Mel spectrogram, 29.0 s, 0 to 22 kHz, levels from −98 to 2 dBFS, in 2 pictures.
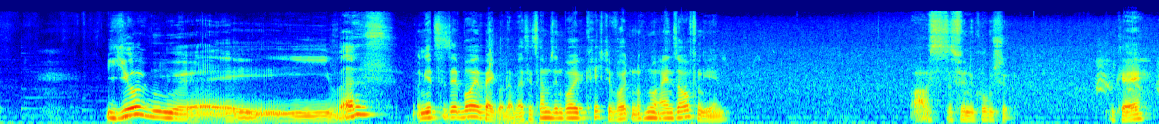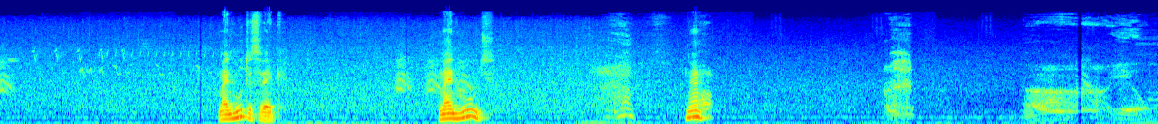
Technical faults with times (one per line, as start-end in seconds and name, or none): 6.01-6.09 burst of packet loss
8.63-8.68 short concealed packet loss
12.34-12.38 short concealed packet loss
16.98-17.02 short concealed packet loss
19.56-19.59 short concealed packet loss
27.95-28.02 short concealed packet loss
